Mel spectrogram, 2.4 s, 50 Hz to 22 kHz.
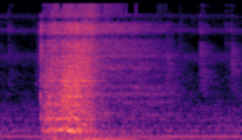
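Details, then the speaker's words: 1969 Pontiac GTO barn find with Grand Prix engine, TH400 and Quick Fuel 750cfm carb, cranked after sitting 17 years following wiring work; catches with loud rough burst, fades, fires again, a little smoky and rough. First start after long storage. "well look at her a little smoky sound a little rough i'd say it runs"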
